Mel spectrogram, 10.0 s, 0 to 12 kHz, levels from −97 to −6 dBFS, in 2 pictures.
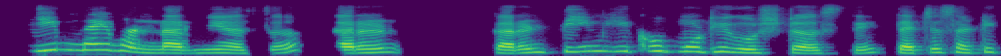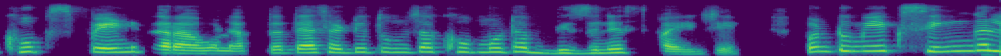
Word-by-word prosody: Team 370 +4 -1
नाही 375 0 +5
म्हणणार 200 - +3
मी 200 +1 -4
असं. 195 +1 -3 0.2
कारण 215 +6 +3 0.5
कारण 205 +5 +3
टीम 290 +3 -3
ही 300 0 -6
खूप 305 -3 -2
मोठी 275 -1 +1
गोष्ट 205 -3 -1
असते. 180 +2 -1
त्याच्यासाठी 220 +4 0
खूप 270 +1 -3
स्पेंड 245 +1 +3
करावं 170 -3 +3
लागतं. 155 +5 -4
त्यासाठी 220 +2 +3
तुमचा 245 +1 -1
खूप 255 -2 -4
मोठा 255 +1 +1
बिझनेस 190 +4 -2
पाहिजे. 140 0 -4 0.4
पण 275 +2 +1
तुम्ही 310 0 +3
एक 320 - +1
सिंगल 310 +4 +3
230 Hz, 170 wpm, -26 LUFS, 195-275 Hz, 0.5 s, नाही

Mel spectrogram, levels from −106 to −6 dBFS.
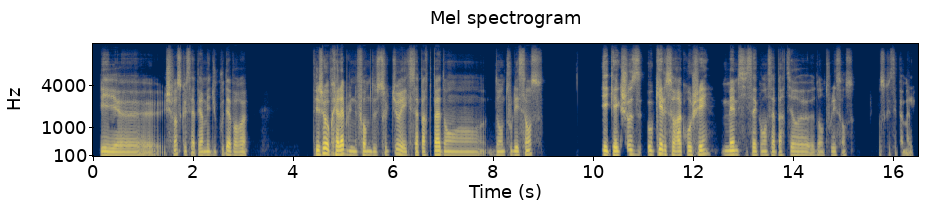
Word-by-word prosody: Et 110 -2 +1
heu, 105 0 -4 0.2
je - - -1
pense 140 +1 -1
que 120 - -7
ça 105 -3 -4
permet, 110 +1 -2
du 110 +1 -13
coup, 150 - -14
d'avoir 110 -6 0
heu 105 - -5 1.4
déjà 140 +4 +7
au 155 - +8
préalable, 140 0 +6
une 115 -1 -3
forme 115 +1 0
de 115 - -7
structure 125 +7 -2
et 115 -4 +1
que - - -11
ça 115 - 0
parte 115 +1 -2
pas 130 0 +6
dans 110 -2 -6
dans 115 0 -6
tous 120 - -10
les 120 0 +1
sens 135 +6 -2 1.2
et 130 -2 +5
quelque 120 -2 +2
chose 145 -3 +1
auquel 140 +3 +5
se 125 - +1
raccrocher, 130 +4 +2 0.3
même 130 +2 +3
si 120 - -7
ça 120 +1 -1
commence 115 +2 -6
à 115 - 0
partir, 115 +1 -5
heu, 110 - -5
dans - - -10
tous - - -15
les 115 - -5
sens. - - -13 0.4
Je - - -72
pense - - -11
que - - -20
c'est - - -20
pas - - -13
mal. - - -11
115 Hz, 185 wpm, -22 LUFS, 110-130 Hz, 1.4 s, au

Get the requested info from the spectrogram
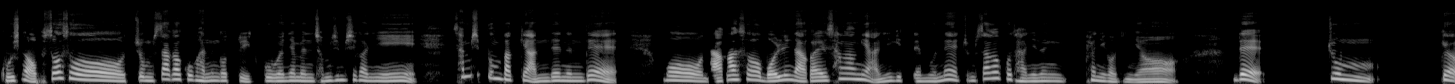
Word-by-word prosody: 곳이 175 0 0
없어서 200 - +4
좀 175 -1 -2
싸갖고 235 +3 +1
가는 175 -2 -1
것도 170 -2 -4
있고 135 +5 -4
왜냐하면 160 0 0
점심시간이 170 -1 -1 0.3
30 390 +5 -6
분밖에 225 - -1
안되는데 170 +4 +1 0.4
뭐 180 -6 +3
나가서 215 +4 +2
멀리 170 +6 +3
나갈 170 -1 +2
상황이 250 0 0
아니기 170 +2 -3
때문에 150 +9 -2
좀 175 -1 -9
싸갖고 265 +4 -1
다니는 155 -3 -3 0.2
편이거든요. 120 - -2 0.5
근데 230 +2 +4 0.7
좀 210 - +1 0.7
이게 - - +3
175 Hz, 270 characters per minute, -24 LUFS, 155-215 Hz, 0.7 s, 없어서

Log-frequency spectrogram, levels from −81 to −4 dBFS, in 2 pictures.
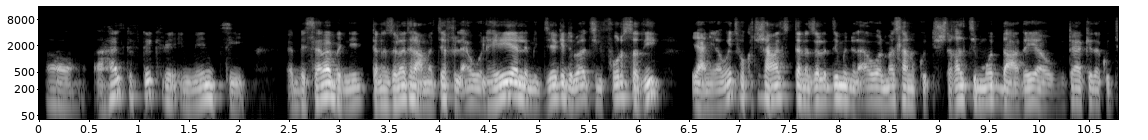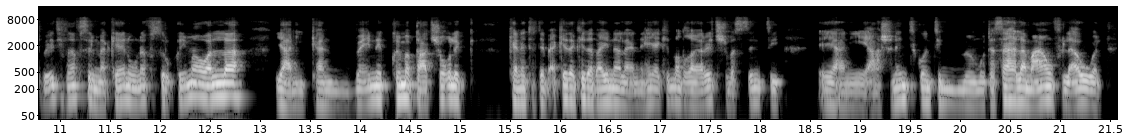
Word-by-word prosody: آه. 90 -3 -6 0.2
أ - - -7
هل - - 0
تفتكري 140 -3 -5
إن 95 0 -6
أنتِ 125 +1 -2 0.6
بسبب 115 +8 +4
إن 100 -1 -2
التنازلات 110 +1 0
اللي 125 - +4
عملتيها 95 +6 -1
في 125 - -10
الأول، 110 -1 -2
هي 140 +9 +7
اللي 130 -4 +5
مدِّياكِ 105 +7 -1
دلوقتي 120 -1 0
الفرصة 130 +1 -1
دي؟ - - +1 0.3
يعني 90 +1 +1
لو 95 - -1
أنتِ 150 -2 -2
ما 125 - -2
كنتيش 135 0 -6
عملتِ 125 +2 +3
التنازلات 115 -3 0
دي 125 +3 +1
من 120 -3 +4
الأول 110 +2 -1
مثلًا، 115 -1 0
وكنت - - -9
اشتغلتِ 120 +1 -1
بمدة 110 +2 +1
عاديّة 105 +5 0
أو 90 -2 -4
بتاع 85 +1 -4
كده، - - -5
كُنتِ - - -12
بقيتِ 125 - -2
في 120 -1 -8
نفس 125 0 -2
المكان 110 +2 -1
ونفس 115 +2 -3
القيمة، 135 +5 0
والّا 135 +2 +6 0.3
يعني 90 +1 0
كان 95 0 -2
بما 90 +3 -5
إنِّك 120 +2 +3
القيمة 125 +1 +4
بتاعة 100 -4 +1
شغلك 120 0 0 0.3
كانت 105 -1 -1
هتبقى 105 - -3
كده 120 -1 +1
كده 115 0 +1
باينة، 105 0 +2
لأن 95 -1 -3
هي 105 +3 -3
أكيد 105 +2 -6
ما 110 - -1
اتغيرتش 100 +2 -1
بس - - -8
أنتِ 105 0 -5
أ - - 0 0.4
يعني 90 -2 -3
عشان 85 +5 -1
أنتِ 120 +2 -1
كُنتِ 105 -2 -3
ب 100 -1 -4
متساهلة 100 +4 +2
معاهم 110 +3 +4
في - - -11
الأول، 100 0 +2
110 Hz, 205 wpm, -26 LUFS, 100-125 Hz, 0.6 s, هي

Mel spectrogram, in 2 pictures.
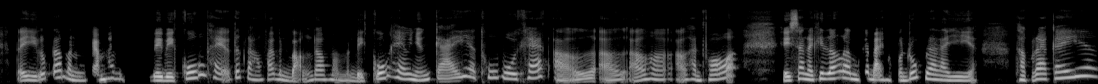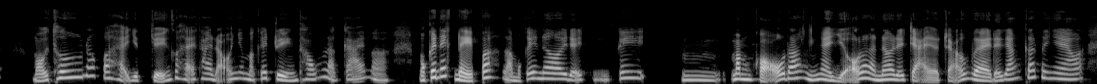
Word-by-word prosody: Tại 185 - -2
vì 195 -1 0
lúc 245 - -4
đó 315 - +1
mình 235 -10 -2 0.2
cảm 230 +1 0
thấy 275 -2 -8 0.3
bị 180 0 +3
bị 175 -1 +3
cuốn 275 - 0
theo - - -3
tức 310 -2 -6
là 255 - -4
hông 210 -1 -5
phải 230 +2 -6
mình 215 -6 -3
bận 190 - -4
đâu 225 0 -2
mà 220 -1 -6
mình 170 - -7
bị - - -1
cuốn 270 - +1
theo 260 -5 0
những 215 0 0
cái 135 - -3
thú 310 +2 -6
vui 260 -4 +1
khác 295 +6 -3
ở 130 +6 -3
ở 100 +3 -4
ở 225 - -3
h 245 - -3 0.2
ở 230 - -5
thành 225 -4 -3
phố 225 +6 -1
á, - - 0 0.5
thì 180 - +4
sau 260 +8 +1
này 220 -3 +3
khi 265 - 0
lớn 265 +3 +2
lên 290 -3 +1
một 230 - +2
cái 290 - -2
bài - - +2
học 200 - -6
mình 185 0 -1
rút 300 +3 0
ra 245 -3 +2
là 205 - -1
gì, 185 -1 0
à, - - -5 0.4
thật 210 -3 -2
ra 245 0 +1
cái 300 +7 0 0.5
mọi 170 +5 +2
thứ 310 +5 +2
nó 395 - -2
có 295 -7 -2
thể 235 -4 -2
dịch 185 0 -2
chuyển, 210 - +2
có 305 - -3
thể 245 - -2
thay 250 -3 -2
đổi, 250 +3 -1
nhưng 270 -2 -4
mà 220 - 0
cái 280 +6 -2
truyền 190 -5 +3
thống 235 - -4
là 300 - -2
cái 295 - -3
mà 240 -9 -3 0.3
một 195 - +4
cái 325 - +7
nét 375 -5 +2
đẹp 180 -7 +7
á, 310 +2 +5
là 195 - -1
một 165 - -1
cái 270 +8 0
nơi 260 -2 +3
để, 210 -2 +1
ừm, 220 0 -11 0.2
cái, 295 +1 -2 0.3
ừm, 200 -2 -1
mâm 235 -1 +4
cỗ 240 0 +6
đó, 275 +2 +3
những 225 -3 +2
ngày 210 -6 +4
giỗ - - +3
đó 290 - +5
là 260 - +4
nơi 225 +2 +4
để 210 -1 +3
trạ 105 - +1
trở 225 - 0
về 210 -9 +5
để 175 +2 +1
gắn 240 +6 0
kết 320 +1 -2
với 310 - -2
nhau 250 -3 0
á, 250 - -6
235 Hz, 290 wpm, -23 LUFS, 200-280 Hz, 0.5 s, cái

